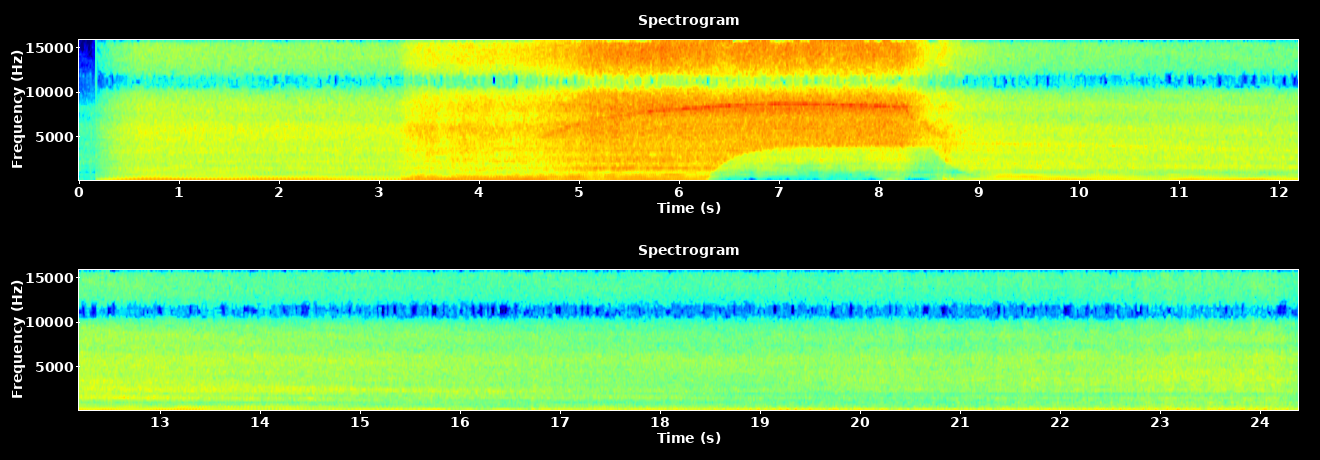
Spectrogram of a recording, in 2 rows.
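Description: A truck engine revs hard on a dynamometer pull at 18 pounds of boost, a loud roaring climb that rises in pitch over the first several seconds, cuts off abruptly, then settles into a lower, sustained rumble.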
